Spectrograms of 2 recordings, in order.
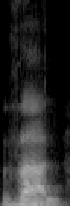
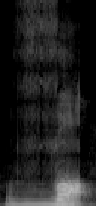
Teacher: Val is a flat letter and Va is a rounded, full letter.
